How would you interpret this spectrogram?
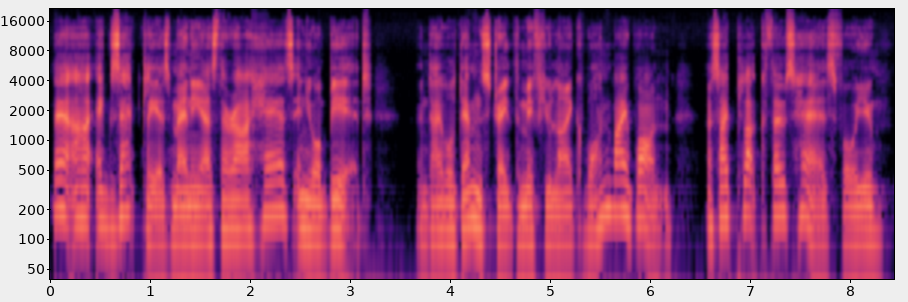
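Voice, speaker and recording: A wry, self-assured trickster mullah from a storybook, acted out by a male narrator. He speaks in a mellow, deliberate, teasing way, with big swings of pitch. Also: big pitch swings, no room sound, studio quality, close to an everyday voice. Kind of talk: storybook character voice.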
